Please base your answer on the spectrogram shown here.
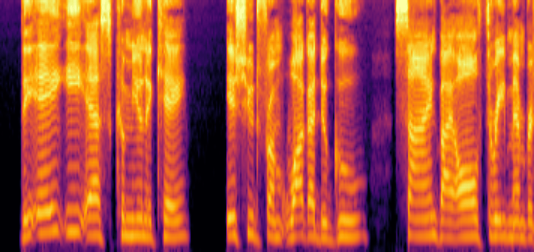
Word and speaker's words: Ouagadougou: That is how long before the attack that the chiefs of army staff of Burkina Faso, Mali, and Niger met in Ouagadougou, pronounced Wa-ga-du-gu, April 16th and 17th, 2026.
